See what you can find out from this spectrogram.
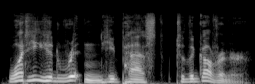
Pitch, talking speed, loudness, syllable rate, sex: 130 Hz, 210 wpm, -18 LUFS, 5.7 syllables/s, male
